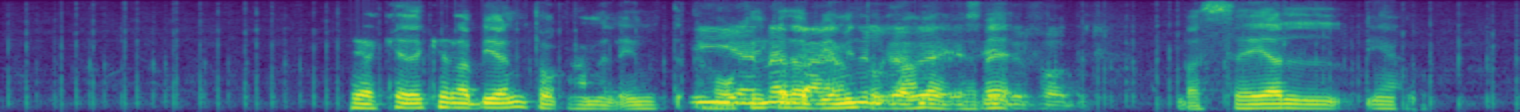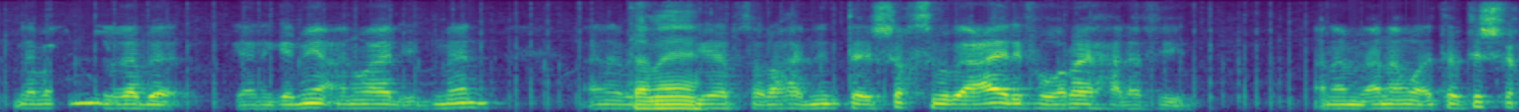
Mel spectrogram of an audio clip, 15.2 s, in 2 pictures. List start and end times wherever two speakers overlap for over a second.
3.5-5.1

